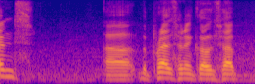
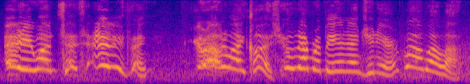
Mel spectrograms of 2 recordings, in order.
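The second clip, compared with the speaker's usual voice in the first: shrill, much higher whiny mock rant; mocking the teacher; 3 dB louder than usual. Teacher threatening the class as he walks out, in a shrill whiny mock. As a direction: whine out threats like a crybaby. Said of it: "I hear him go".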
